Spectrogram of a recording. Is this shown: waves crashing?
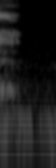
no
